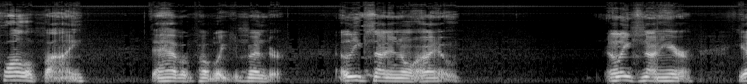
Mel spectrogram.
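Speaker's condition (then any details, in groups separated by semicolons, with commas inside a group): Cerebral palsy; voice sound affected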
